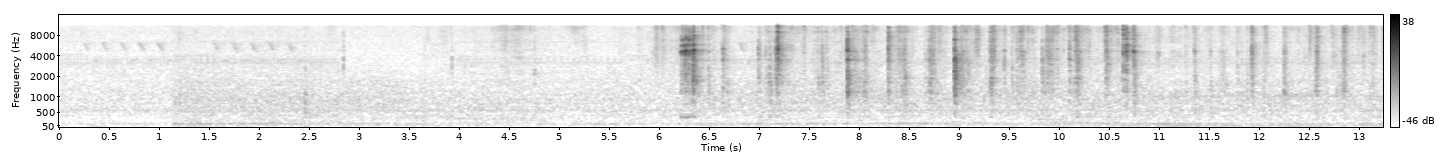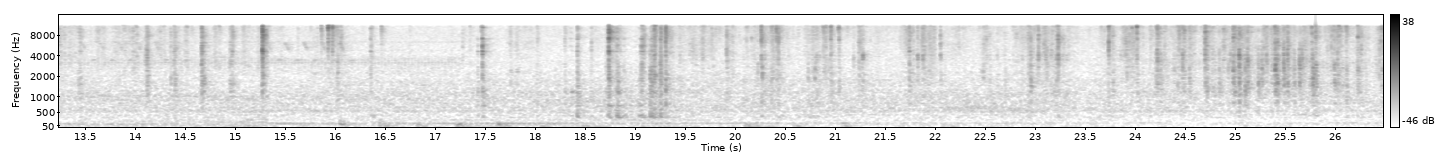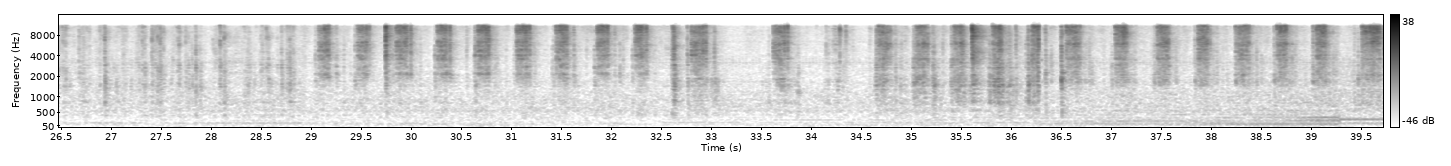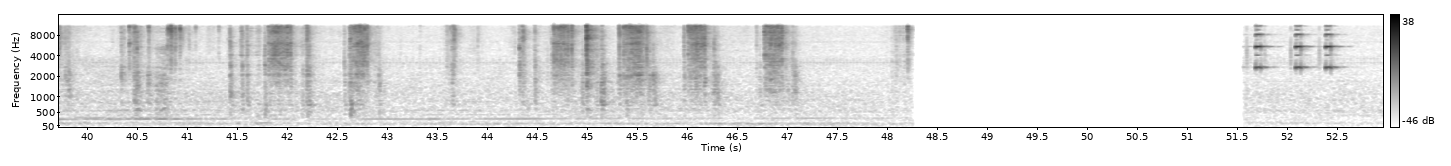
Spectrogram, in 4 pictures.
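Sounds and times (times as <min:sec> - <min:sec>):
ratchet wrench clicking: 0:29.0 - 0:43.0, 0:43.6 - 0:47.2.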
